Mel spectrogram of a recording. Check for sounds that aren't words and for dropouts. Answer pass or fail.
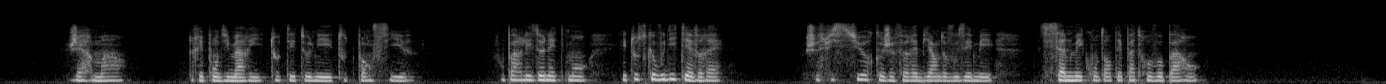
pass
